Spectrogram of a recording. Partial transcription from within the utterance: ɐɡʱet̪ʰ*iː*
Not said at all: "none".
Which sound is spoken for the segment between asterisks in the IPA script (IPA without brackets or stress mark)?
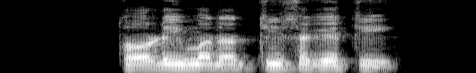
iː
